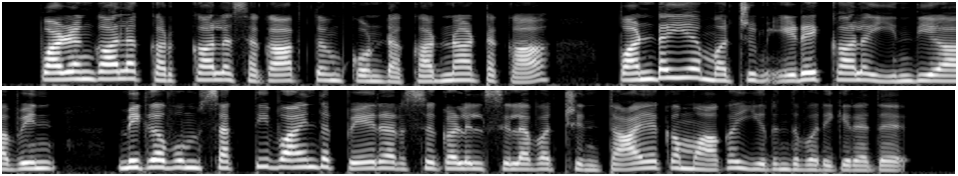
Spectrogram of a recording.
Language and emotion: Tamil, neutral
